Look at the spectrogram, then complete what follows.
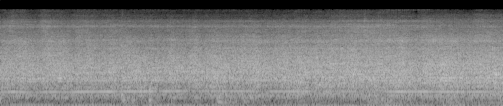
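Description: Electric angle grinder running steadily: a constant whine over a broad hiss.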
